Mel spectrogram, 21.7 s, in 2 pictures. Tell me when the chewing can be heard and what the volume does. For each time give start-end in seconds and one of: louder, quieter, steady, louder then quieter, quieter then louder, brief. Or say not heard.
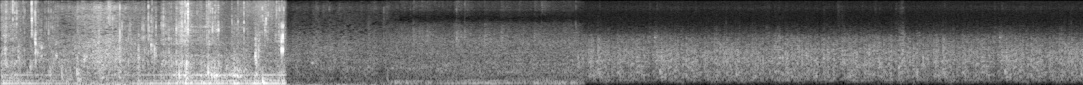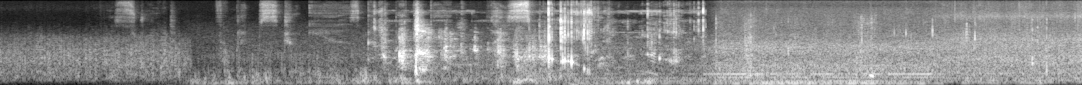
0.0-2.9 brief
14.6-21.3 quieter.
